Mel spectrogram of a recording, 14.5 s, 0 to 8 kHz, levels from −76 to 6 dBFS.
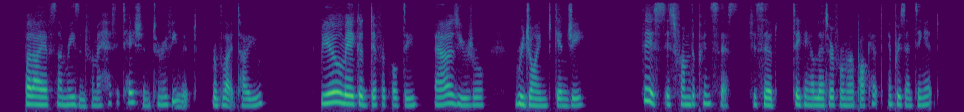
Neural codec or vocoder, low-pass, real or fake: codec, 16 kHz, 0.5 kbps, X-Codec, WavLM features, trained on Multilingual LibriSpeech; 7.2 kHz; fake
